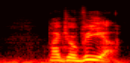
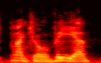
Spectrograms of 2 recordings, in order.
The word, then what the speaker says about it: Pancho Villa: had the pancho villa pachovia i keep saying it wrong yes you did it's spelled villa but it's pancho villa okay let's see what's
